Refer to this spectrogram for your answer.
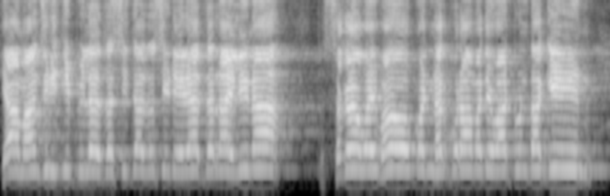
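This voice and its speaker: A man voicing a young village girl loudly pleading with her father in a devotional story. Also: monotone, normal speed, in a large hall, exaggerated voice. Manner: high, loud, pleading cries.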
